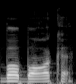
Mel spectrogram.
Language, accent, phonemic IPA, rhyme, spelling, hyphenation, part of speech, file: Portuguese, Brazil, /boˈbɔ.kɐ/, -ɔkɐ, boboca, bo‧bo‧ca, adjective / noun, Pt-br-boboca.ogg
- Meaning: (adjective) idiotic, foolish; silly; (noun) idiot, foolish person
